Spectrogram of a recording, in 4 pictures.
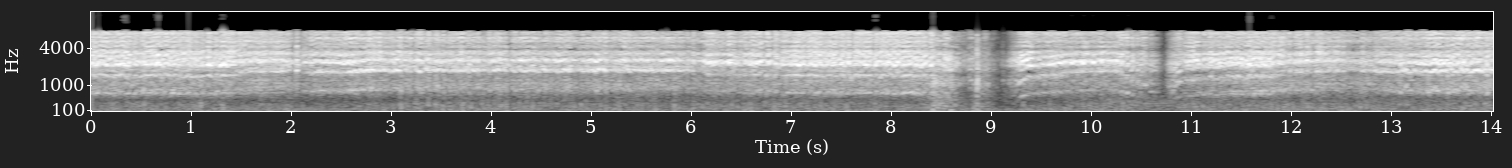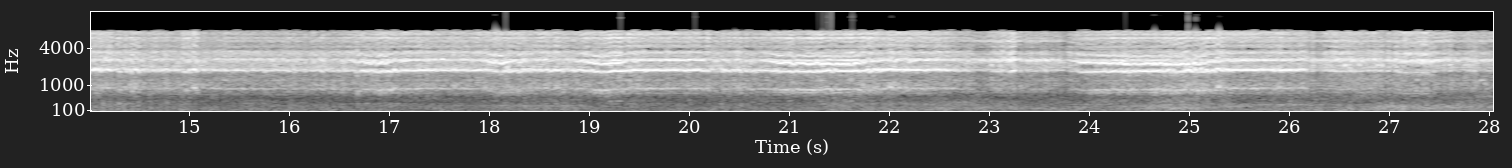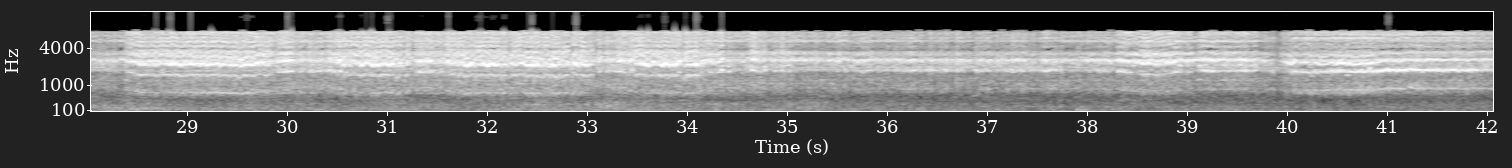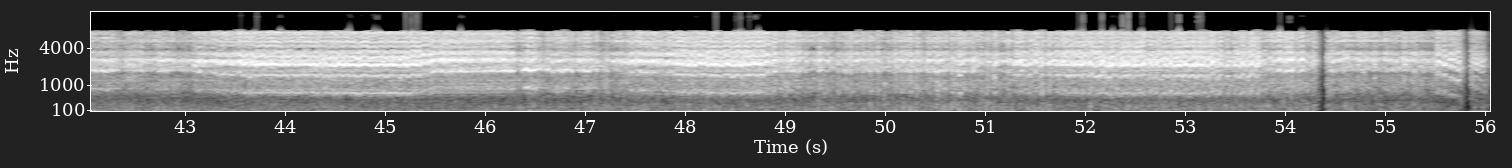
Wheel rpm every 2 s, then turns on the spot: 220, 230, 230, 170, 140, 200, 220, 230, 220, 230, 230, 230, 230, 230, 220, 210, 220, 230, 230, 220, 230, 210, 220, 220, 230, 220, 210, 150.
none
